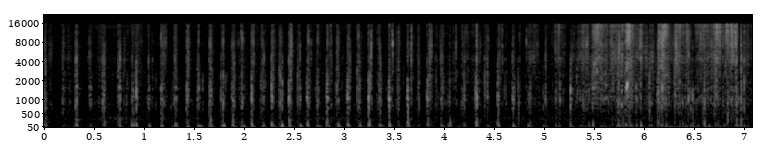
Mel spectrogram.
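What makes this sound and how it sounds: A massage ball is tapped rapidly with quick, dry clip-clop-like knocks that have little ring. Near the end the taps blur into a brighter, hissier scratching over the ball.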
